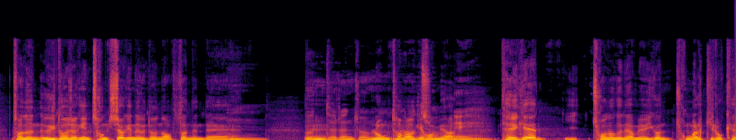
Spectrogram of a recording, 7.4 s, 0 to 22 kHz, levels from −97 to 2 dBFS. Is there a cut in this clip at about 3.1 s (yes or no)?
yes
